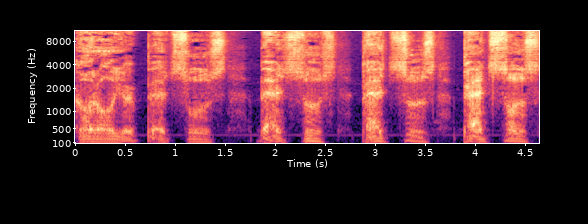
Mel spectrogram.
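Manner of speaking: very low, rough, raspy demon-like voice. Narrating a story, voicing Henry's question in a demonic voice. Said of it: "asked in a demonic voice".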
